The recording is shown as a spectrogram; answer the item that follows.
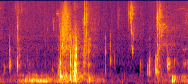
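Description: Chewing and crunching while tasting food with a subtle coconut aroma, made up of faint, irregular crisp bites and mouth noises with no talk over them.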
